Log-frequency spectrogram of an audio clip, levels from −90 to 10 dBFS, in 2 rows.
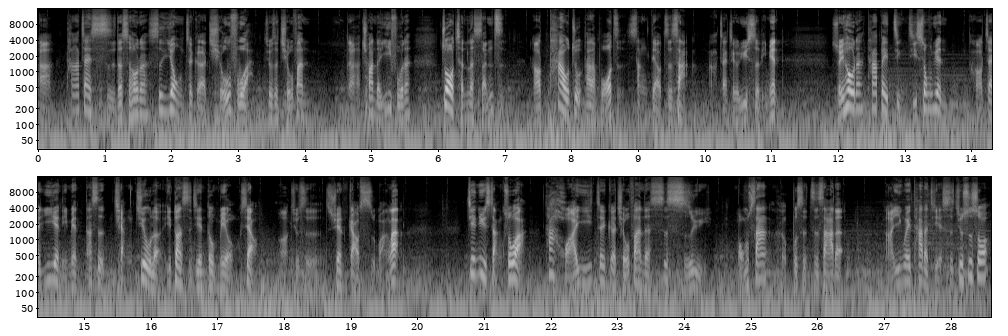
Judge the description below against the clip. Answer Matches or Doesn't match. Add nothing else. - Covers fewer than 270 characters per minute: Matches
